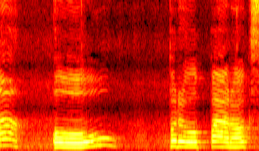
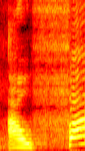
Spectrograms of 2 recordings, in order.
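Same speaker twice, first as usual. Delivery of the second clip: "Alface" called out with a long held "fa"; calling the word; 4 dB louder than usual. Shown as a demonstration. Teacher calling "Alface" to find its stress, "fa" drawn out. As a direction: call "Alface" like a name, stretching the middle syllable. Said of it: "nós vamos precisar chamá-las".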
